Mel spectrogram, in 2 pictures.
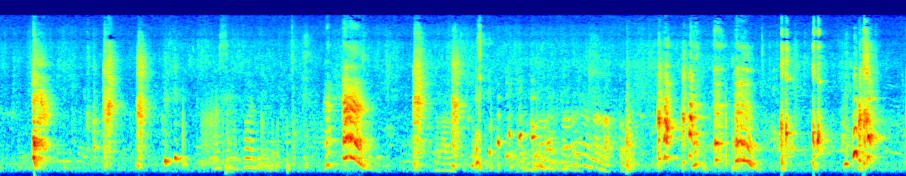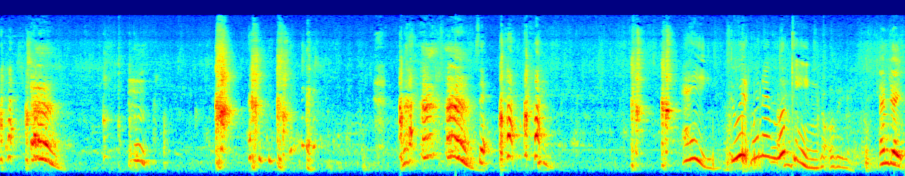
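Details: Person imitating another person's cough: a run of short, forceful bursts mixed with voiced sounds and laughter.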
